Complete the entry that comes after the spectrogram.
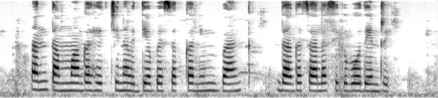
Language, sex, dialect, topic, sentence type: Kannada, female, Dharwad Kannada, banking, question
